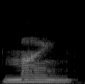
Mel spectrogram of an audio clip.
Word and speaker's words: mãe: Y ese sonido de AE es ein, como si fuera A-I-N. La palabra de madre en portugués es M-A-E con tilde sobre la A y es mine.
